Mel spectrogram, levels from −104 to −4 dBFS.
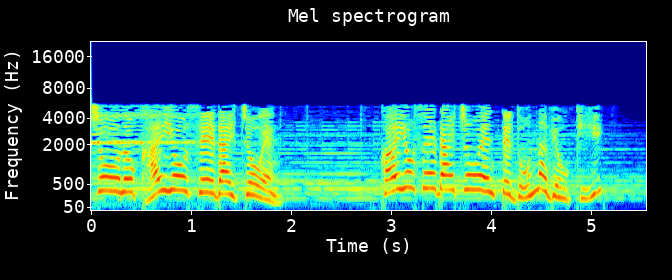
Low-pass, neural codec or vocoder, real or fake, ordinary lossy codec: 5.4 kHz; none; real; none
